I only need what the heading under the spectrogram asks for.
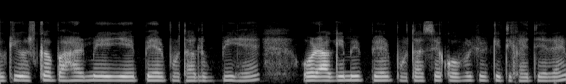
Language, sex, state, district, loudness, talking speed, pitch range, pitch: Hindi, female, Arunachal Pradesh, Longding, -21 LUFS, 190 wpm, 175-190 Hz, 185 Hz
